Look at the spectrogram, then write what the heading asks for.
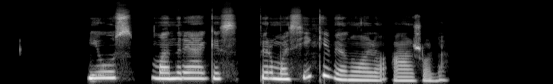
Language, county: Lithuanian, Kaunas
